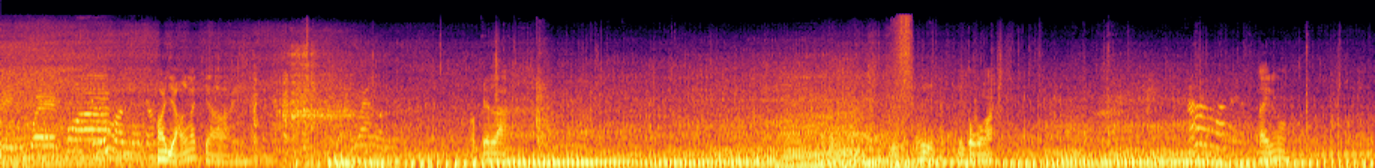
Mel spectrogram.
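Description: A man talks casually close by, over the engine.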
